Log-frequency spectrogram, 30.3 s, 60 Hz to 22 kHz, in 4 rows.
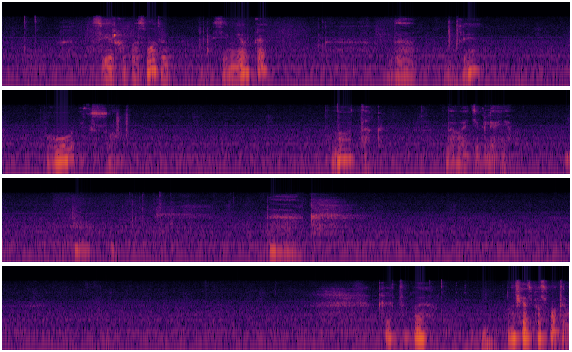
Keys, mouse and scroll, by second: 0.3 click, 2.6 KP_7, 3.7 scroll down 1, 6.0 g, 13.1-16.2 middle drag, 28.4 click.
